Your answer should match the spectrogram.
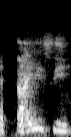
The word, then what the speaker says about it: Taixi: याद टैक्सी करके नहीं, TAIXI, ताइशी, नहीं ताइशी।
